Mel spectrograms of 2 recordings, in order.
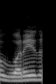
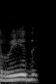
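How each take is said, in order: First: The word begins with a w sound. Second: The word begins with a plain r sound. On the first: The speaker calls it wrong. "वरेद नहीं पढ़ा जाएगा" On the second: The speaker calls it right. "ऐसे रेद इसे पढ़ा जाएगा"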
